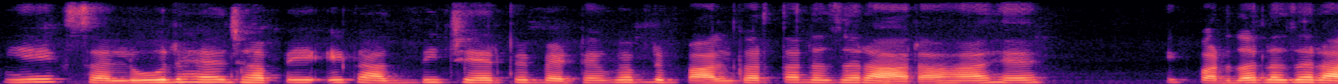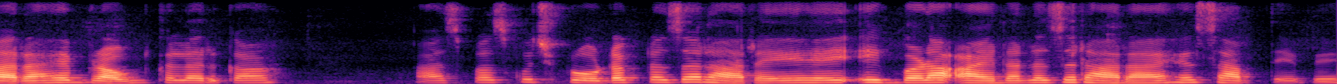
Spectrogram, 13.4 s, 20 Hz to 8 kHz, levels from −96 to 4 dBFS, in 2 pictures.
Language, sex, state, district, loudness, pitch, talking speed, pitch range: Hindi, female, West Bengal, Purulia, -21 LUFS, 210 Hz, 195 wpm, 195-230 Hz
